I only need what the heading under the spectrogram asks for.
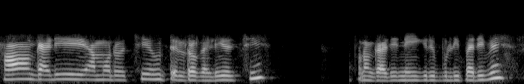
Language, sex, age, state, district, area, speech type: Odia, female, 45-60, Odisha, Sambalpur, rural, conversation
